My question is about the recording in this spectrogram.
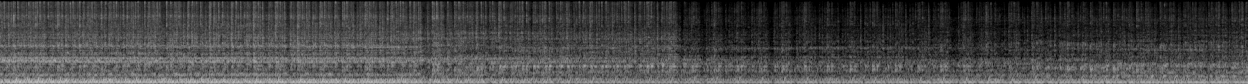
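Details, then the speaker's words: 1967 Chevy C50 turbo LS V8, Holley Terminator X EFI, 7875 turbo, first start: loud lumpy choppy idle about two beats per second with cam chop and faint turbo spool whistle; healthy. "It sounds freaking amazing. You can hear the cam chop, and you can hear the turbo spool at the same time."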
